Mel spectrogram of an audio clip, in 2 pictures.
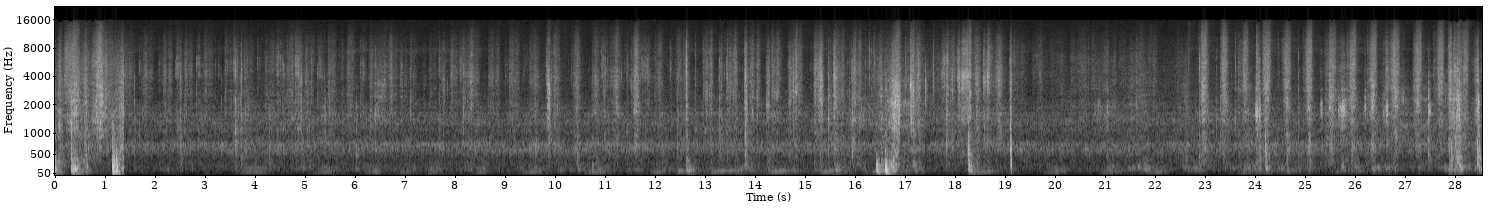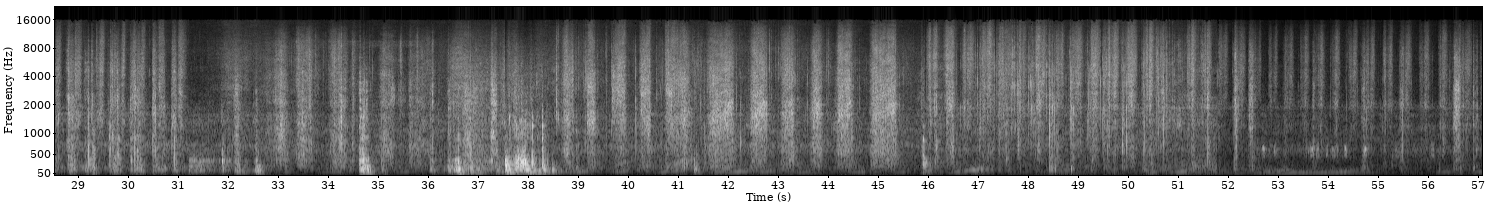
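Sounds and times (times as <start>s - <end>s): hand tool scraping stone: 22.6s - 57.0s.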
